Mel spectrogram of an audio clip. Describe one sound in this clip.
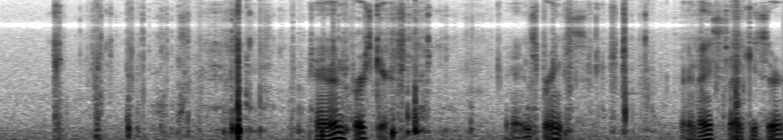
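A cardboard box flap rustles and taps as it is handled.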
